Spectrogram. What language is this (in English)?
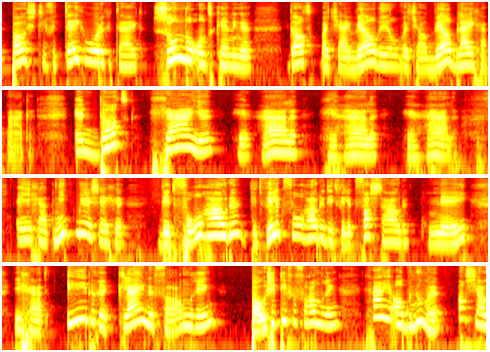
Dutch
